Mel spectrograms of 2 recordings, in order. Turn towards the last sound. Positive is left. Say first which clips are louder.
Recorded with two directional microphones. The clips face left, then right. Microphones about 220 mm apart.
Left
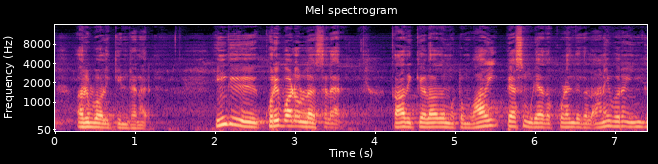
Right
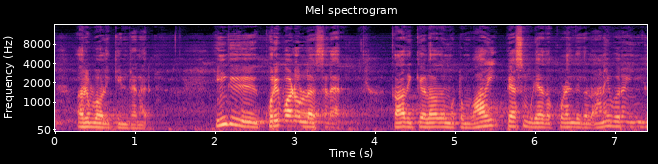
# left 5 dB
turn(degrees=35)  # may be behind; listen again after turning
